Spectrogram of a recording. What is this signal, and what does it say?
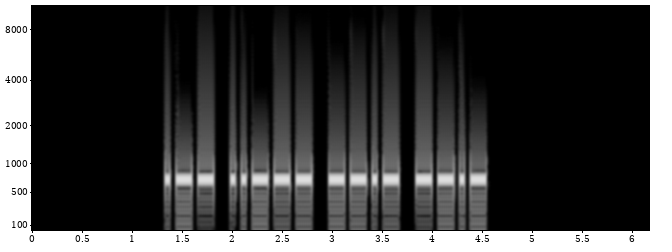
Morse code, heard as a keyed tone, about 22 wpm, 700 Hz. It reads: W2QQ
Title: USA Call Signs - 4 Characters - Repeated 3x - 22wpm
